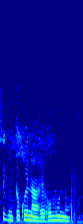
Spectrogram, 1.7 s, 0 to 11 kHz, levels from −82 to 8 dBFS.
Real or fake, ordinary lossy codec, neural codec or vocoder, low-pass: real; none; none; 7.2 kHz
